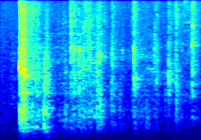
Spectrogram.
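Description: Empty candle and wax-melt containers being handled: a sharp knock as one is set down just after the start, then light clicks and rustling of rummaging for the next one.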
